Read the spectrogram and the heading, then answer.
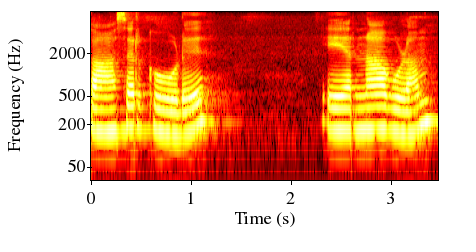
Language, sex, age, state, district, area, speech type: Malayalam, female, 30-45, Kerala, Kannur, rural, spontaneous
